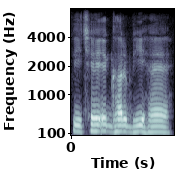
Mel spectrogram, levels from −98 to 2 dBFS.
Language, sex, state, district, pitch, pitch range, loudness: Hindi, male, Jharkhand, Deoghar, 140 Hz, 130-145 Hz, -15 LUFS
